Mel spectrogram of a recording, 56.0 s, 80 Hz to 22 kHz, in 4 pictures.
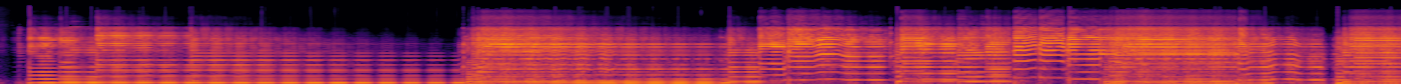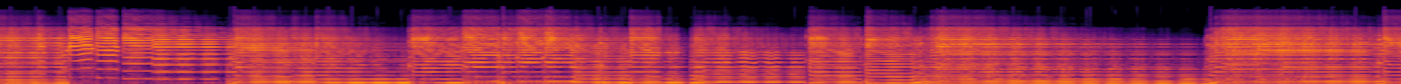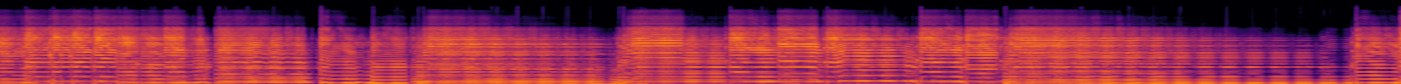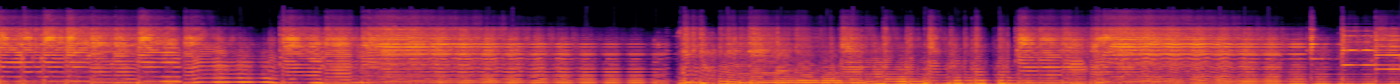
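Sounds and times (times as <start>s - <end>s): electric guitar with tremolo: 0.0s - 56.0s.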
